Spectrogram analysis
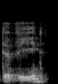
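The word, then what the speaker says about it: דוד: My name is David, so in Hebrew, my name would be pronounced David. You have a dalet in the name David, you have a vav, and you have another dalet, David. It's just the vowels are slightly different.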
